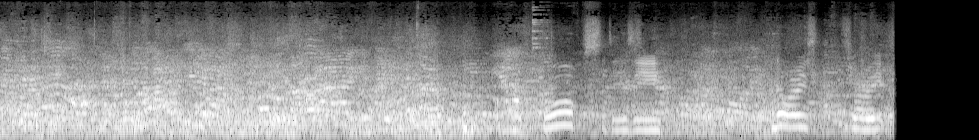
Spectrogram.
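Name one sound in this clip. Many people chatter in a busy, echoing room.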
